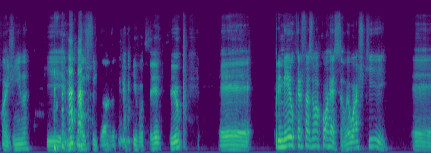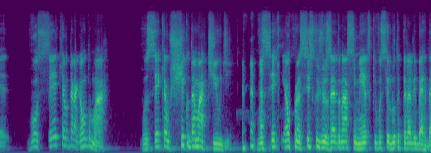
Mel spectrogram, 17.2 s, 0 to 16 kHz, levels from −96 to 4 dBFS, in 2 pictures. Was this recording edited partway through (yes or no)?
no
